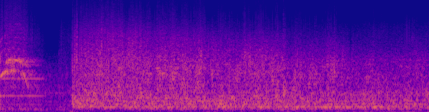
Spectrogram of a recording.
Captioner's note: thunder crashing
